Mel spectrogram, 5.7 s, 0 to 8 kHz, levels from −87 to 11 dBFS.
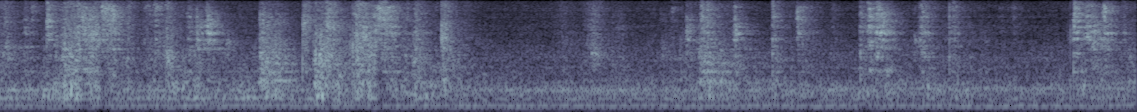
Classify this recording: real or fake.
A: fake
